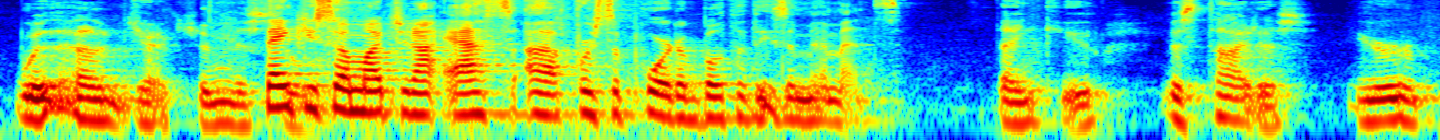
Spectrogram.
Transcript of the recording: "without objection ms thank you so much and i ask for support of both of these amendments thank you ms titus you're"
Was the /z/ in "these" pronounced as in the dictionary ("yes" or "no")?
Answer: yes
